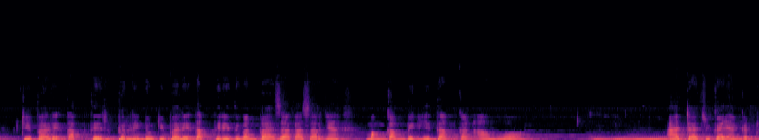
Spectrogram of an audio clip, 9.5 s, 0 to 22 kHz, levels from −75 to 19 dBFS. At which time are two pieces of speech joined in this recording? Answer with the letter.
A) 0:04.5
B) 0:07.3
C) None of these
B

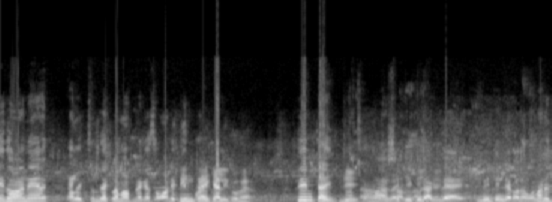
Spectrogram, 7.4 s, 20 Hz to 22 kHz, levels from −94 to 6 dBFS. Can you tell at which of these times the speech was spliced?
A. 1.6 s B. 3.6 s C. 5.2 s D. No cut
C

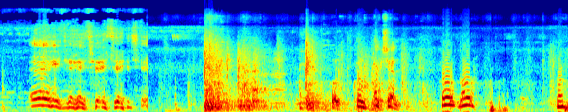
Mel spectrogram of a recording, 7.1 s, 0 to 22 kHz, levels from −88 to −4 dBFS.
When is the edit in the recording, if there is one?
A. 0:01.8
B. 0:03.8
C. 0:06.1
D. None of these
A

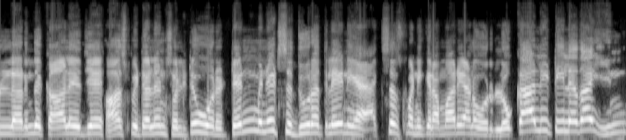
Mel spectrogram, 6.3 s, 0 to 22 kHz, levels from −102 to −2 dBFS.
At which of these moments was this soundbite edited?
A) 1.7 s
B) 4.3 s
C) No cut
C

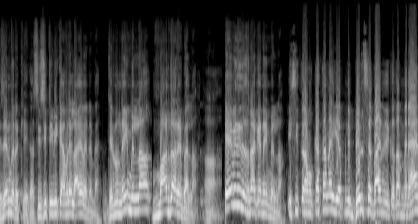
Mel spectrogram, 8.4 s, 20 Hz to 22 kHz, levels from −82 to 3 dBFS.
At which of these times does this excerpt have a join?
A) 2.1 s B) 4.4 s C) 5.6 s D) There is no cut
C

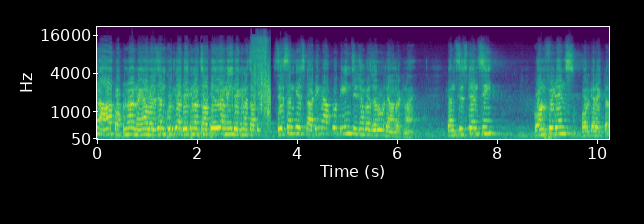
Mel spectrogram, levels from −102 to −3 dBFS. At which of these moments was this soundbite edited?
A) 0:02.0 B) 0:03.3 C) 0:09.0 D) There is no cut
B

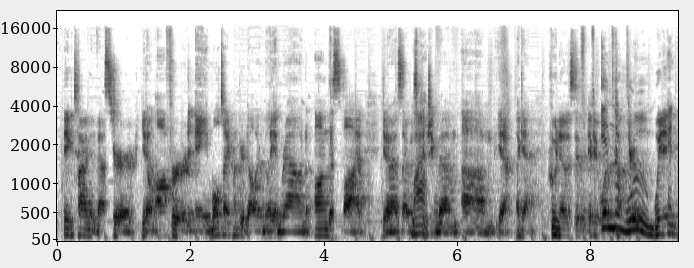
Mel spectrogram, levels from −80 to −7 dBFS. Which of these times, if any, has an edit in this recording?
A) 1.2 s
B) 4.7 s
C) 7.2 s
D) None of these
A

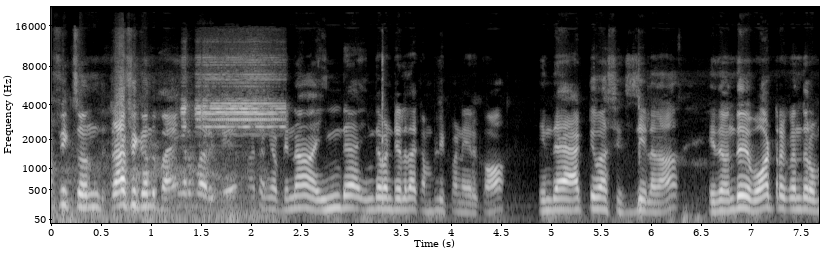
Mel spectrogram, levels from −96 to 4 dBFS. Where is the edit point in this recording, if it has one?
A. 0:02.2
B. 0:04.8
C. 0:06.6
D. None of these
A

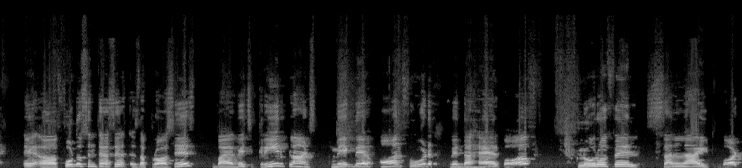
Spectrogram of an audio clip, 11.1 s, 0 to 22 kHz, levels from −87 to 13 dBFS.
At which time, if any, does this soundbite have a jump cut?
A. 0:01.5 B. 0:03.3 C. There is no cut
C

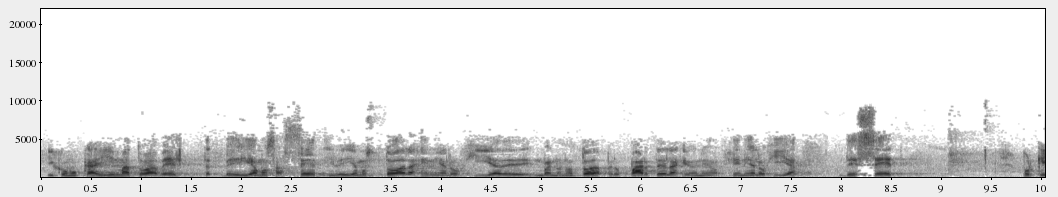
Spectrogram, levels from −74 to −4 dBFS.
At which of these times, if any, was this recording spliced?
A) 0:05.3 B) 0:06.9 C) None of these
B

